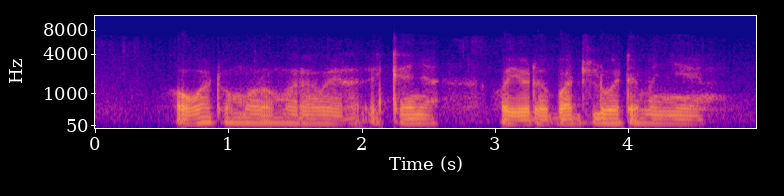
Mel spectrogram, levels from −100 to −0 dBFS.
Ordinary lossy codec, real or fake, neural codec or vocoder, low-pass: Opus, 16 kbps; real; none; 7.2 kHz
